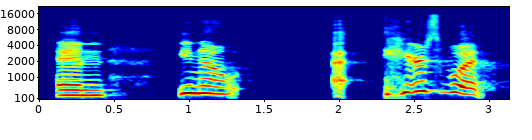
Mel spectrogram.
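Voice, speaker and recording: A woman speaks with lively intonation in a very clean recording with a silent background. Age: 60s. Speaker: podcast guest. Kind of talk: casual chat.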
